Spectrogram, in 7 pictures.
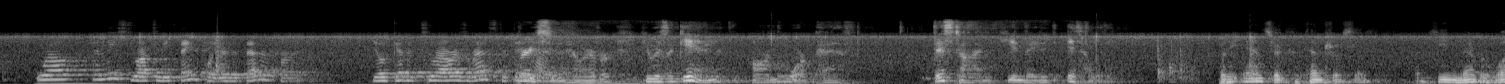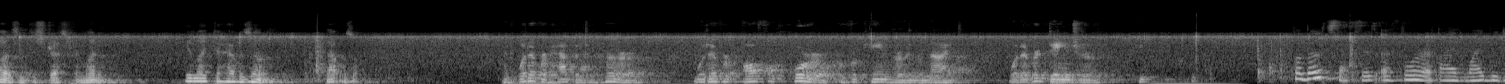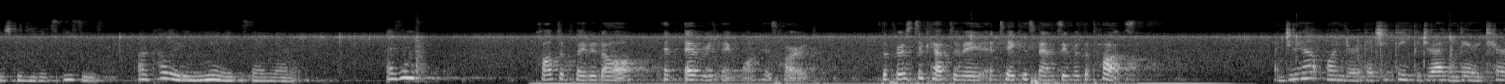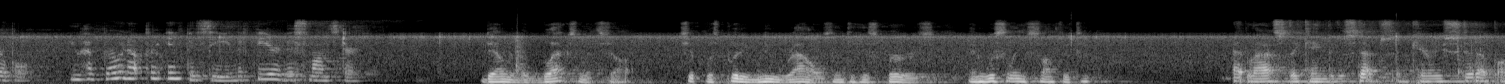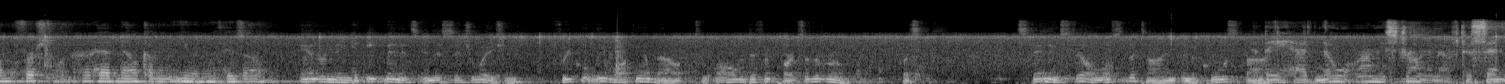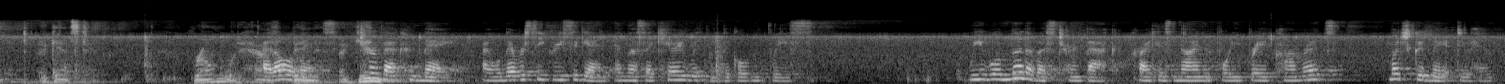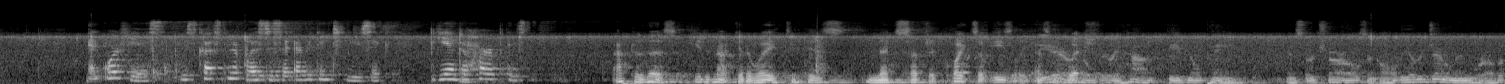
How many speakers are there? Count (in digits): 10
